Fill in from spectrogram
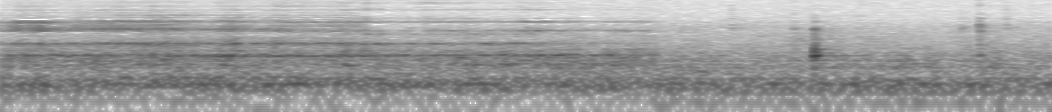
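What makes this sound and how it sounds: Fingertips and nails tap on a small, hollow, polished wooden bowl that sits empty on a table, with its wooden lid held tilted on top. A faint, steady tonal hum with bright overtones fades out after about three seconds. Two short, dry knocks with a quick decay follow in the quiet.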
